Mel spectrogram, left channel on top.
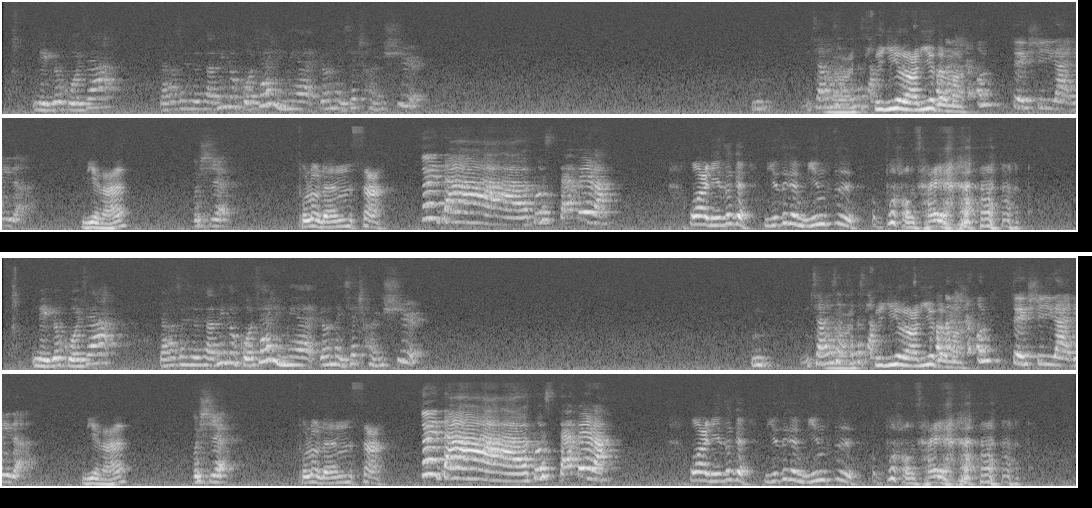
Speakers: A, on the right; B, on the left.
A: 哪个国家，然后再想想那个国家里面有哪些城市，你你想一想，
B: 啊、
A: 想一想，
B: 是意大利的吗？
A: 小的时候是对，是意大利的，
B: 米兰、
A: 不是。
B: 佛罗伦萨？
A: 对的，恭喜答对了，
B: 哇，你这个你这个名字不好猜呀、<laughs>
